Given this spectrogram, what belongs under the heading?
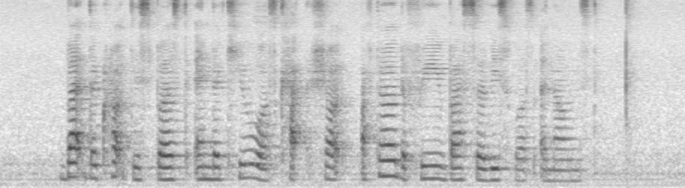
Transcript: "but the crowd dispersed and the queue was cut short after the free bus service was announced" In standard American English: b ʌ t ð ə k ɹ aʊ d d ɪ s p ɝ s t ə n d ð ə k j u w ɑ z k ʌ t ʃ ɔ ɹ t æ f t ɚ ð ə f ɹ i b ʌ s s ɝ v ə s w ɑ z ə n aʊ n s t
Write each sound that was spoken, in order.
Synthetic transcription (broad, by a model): b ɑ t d ə k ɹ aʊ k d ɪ s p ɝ s t ə n d ə k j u w ɑ s k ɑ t ʃ ɔ t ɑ f t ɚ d ə f ɹ i b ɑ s s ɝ v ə s w ɑ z ə n aʊ n s t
